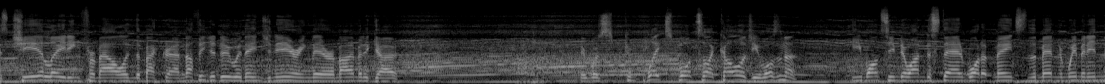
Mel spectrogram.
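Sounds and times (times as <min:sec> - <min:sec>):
race car engine: 0:00.0 - 0:11.0.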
